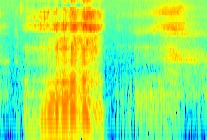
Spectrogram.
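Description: One loud, rattling snore on the in-breath, then a quieter breath out; snoring.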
